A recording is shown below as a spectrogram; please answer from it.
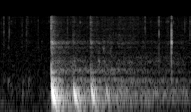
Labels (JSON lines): {"label": "anthrophony, bomb", "recorder": "HydroMoth"}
